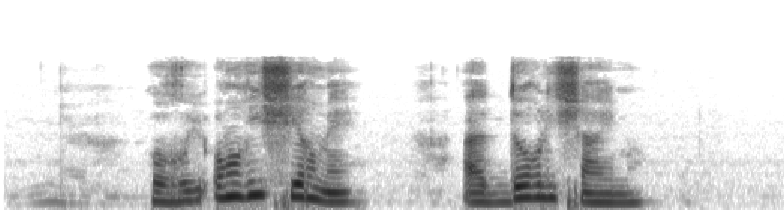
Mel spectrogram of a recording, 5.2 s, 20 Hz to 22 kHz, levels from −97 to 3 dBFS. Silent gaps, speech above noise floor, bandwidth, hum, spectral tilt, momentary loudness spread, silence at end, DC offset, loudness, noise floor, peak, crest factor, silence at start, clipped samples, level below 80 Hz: none; 55 dB; 8.4 kHz; none; -4 dB/octave; 13 LU; 0.95 s; under 0.1%; -19 LUFS; -74 dBFS; -4 dBFS; 18 dB; 1 s; under 0.1%; -56 dBFS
